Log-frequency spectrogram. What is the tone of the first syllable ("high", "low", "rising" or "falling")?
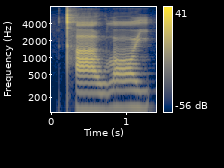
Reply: high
